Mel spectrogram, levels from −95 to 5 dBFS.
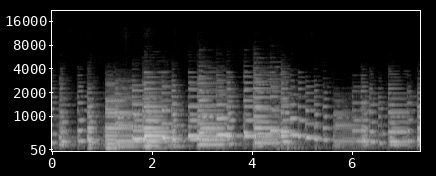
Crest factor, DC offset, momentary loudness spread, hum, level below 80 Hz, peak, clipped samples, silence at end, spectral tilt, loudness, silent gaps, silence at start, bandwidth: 18 dB; under 0.1%; 13 LU; none; -70 dBFS; -8 dBFS; under 0.1%; 0 s; -9 dB/octave; -27 LUFS; none; 0 s; 5.8 kHz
